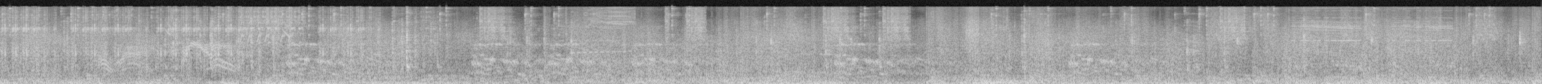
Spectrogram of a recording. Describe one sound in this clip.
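Gunfire and explosions from a battle rattle and boom continuously.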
